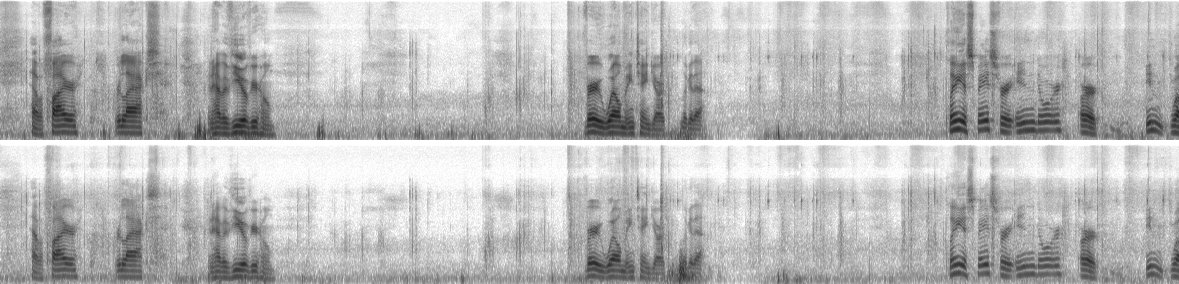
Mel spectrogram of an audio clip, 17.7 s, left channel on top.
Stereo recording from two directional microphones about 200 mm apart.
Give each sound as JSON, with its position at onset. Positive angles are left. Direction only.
{"t": 0.0, "sound": "a sound", "side_deg": 55}
{"t": 0.4, "sound": "speech", "side_deg": 45}
{"t": 8.8, "sound": "speech", "side_deg": 45}
{"t": 13.5, "sound": "walk", "side_deg": -30}
{"t": 14.2, "sound": "speech", "side_deg": 45}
